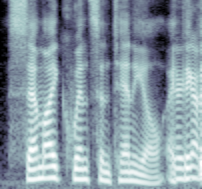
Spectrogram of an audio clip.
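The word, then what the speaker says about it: semiquincentennial: how they're celebrating the semi-quincentennial.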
